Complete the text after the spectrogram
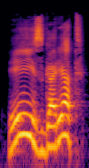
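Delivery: loud high shout of warning. A narrator's reading. Nastasya shouting at Ganya to grab the burning money. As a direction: call out sharply across the room. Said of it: "кричала ему Настасья Филипповна".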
